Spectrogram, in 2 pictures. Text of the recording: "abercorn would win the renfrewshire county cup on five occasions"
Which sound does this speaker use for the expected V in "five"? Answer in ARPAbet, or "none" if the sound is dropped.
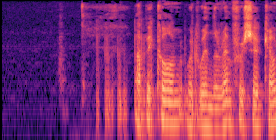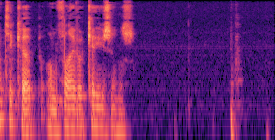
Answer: V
